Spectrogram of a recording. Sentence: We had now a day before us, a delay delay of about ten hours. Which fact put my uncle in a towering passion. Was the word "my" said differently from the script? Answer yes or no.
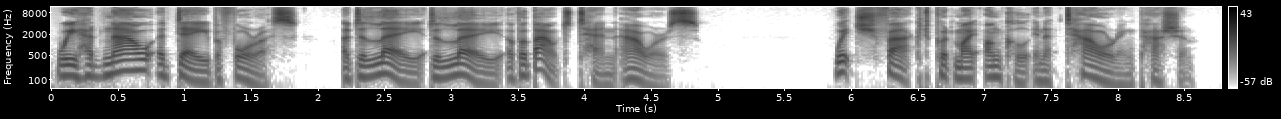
no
